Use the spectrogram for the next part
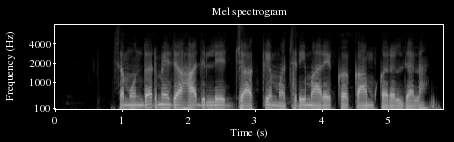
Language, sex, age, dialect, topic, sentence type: Bhojpuri, male, 18-24, Western, agriculture, statement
